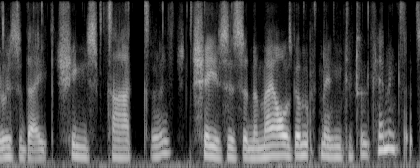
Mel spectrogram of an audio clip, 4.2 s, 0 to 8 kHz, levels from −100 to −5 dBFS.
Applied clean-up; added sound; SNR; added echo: neural diffusion model UNIVERSE++.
